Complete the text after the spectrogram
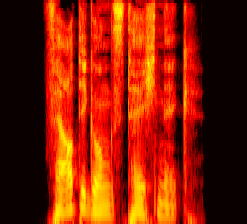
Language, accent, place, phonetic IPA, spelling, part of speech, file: German, Germany, Berlin, [ˈfɛʁtɪɡʊŋsˌtɛçnɪk], Fertigungstechnik, noun, De-Fertigungstechnik.ogg
- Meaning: manufacturing technology / engineering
